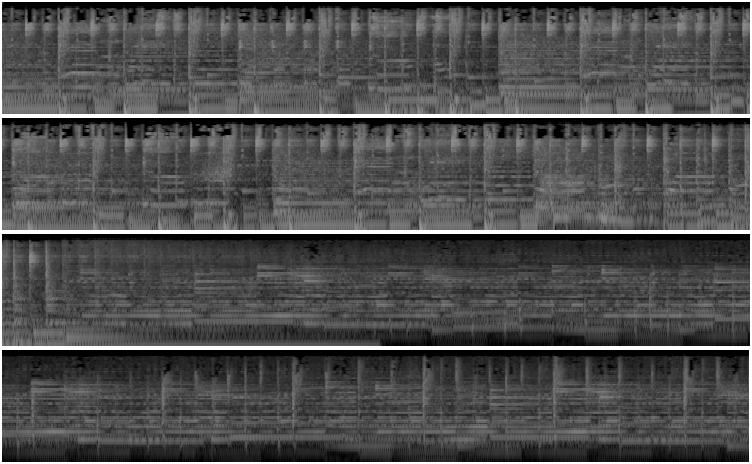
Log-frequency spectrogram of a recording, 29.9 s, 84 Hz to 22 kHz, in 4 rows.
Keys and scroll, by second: 1.9 Right, 16.9 ctrl++, 23.7 Return, 24.2 ctrl++, 26.0 ctrl+t, 29.4 Return.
